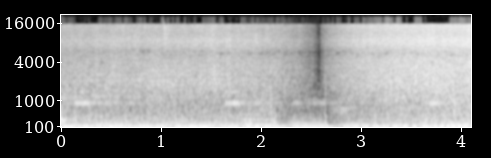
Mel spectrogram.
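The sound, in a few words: turmeric frying with mutton liver in pan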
